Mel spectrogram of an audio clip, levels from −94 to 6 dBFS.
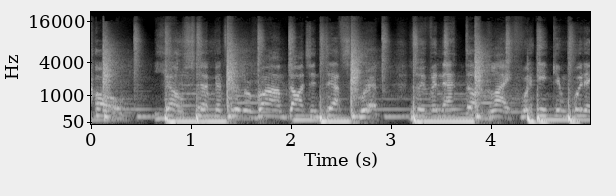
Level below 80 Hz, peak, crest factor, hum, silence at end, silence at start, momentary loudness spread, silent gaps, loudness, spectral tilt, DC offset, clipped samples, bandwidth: -22 dBFS; -4 dBFS; 14 dB; none; 0 s; 0 s; 5 LU; none; -18 LUFS; -5 dB/octave; under 0.1%; under 0.1%; 16 kHz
